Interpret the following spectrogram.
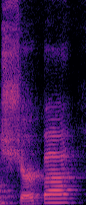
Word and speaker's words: SRPA: to be trying this fall is it's called Sherpa and it's a community for creators I don't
